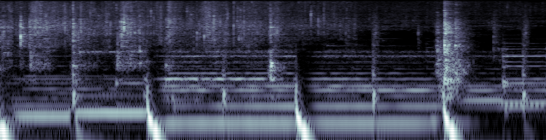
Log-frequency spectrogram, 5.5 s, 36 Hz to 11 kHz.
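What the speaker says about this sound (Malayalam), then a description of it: "പിന്നെ 1 ടേബിൾ സ്പൂൺ വറുത്ത കപ്പലണ്ടി ചേർത്ത് എല്ലാം കൂടി ഒന്നിളക്കിയ ശേഷം ഗ്യാസ് ഓഫ്" Roasted peanuts and spices sizzling in oil in a pan while being stirred for lemon rice, with several distinct spoon scrapes and clinks against the pan over a soft, steady frying hiss.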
